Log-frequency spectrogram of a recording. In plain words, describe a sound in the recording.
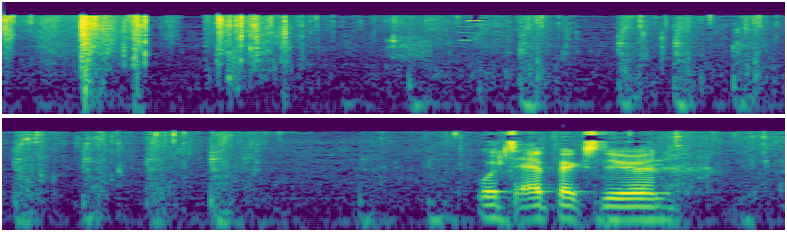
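Footsteps thud quickly on stairs.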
